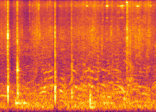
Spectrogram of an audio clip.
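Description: Large knife chopping through a trevally on a wooden chopping block: several sharp strikes through the cut, the first the loudest.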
